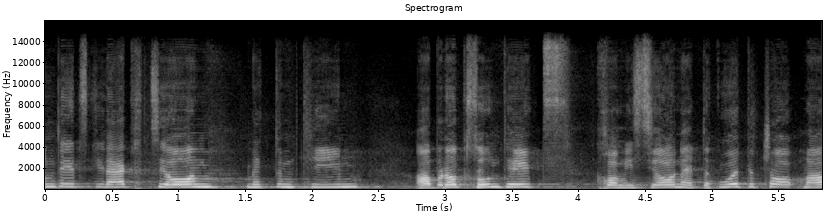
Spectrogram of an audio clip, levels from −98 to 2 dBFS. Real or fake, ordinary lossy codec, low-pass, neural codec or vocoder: fake; none; 14.4 kHz; codec, 44.1 kHz, 2.6 kbps, SNAC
